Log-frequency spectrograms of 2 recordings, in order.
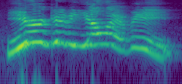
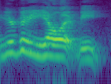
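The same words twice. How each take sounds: First: The repeat pitched higher, pleading; a mock whimper to her twindy, higher; higher worried whine. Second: Said in the usual way. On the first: Confessing to her twindy, higher mock whine. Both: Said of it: "I'm like".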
